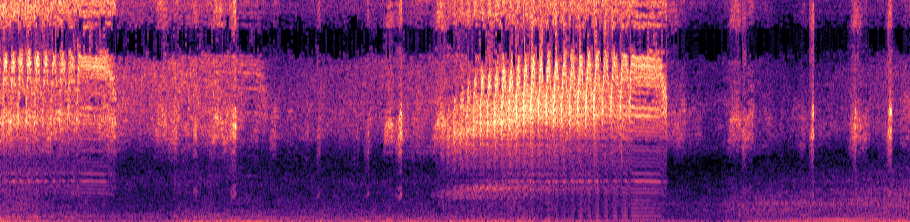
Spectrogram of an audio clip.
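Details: Ryukyu large brown cicada (Graptopsaltria bimaculata) singing in mid-June in a forest in Okinawa: a dense, high, sizzling buzz in a loud opening burst, then a quieter stretch before a second swelling buzz, followed by faint scattered ticks.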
